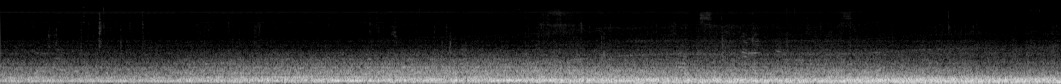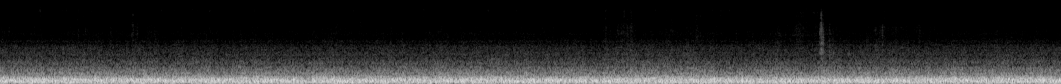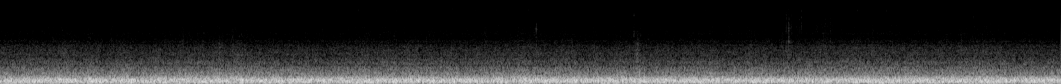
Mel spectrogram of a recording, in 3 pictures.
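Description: Airbus A321's twin turbofan engines heard inside the cabin, spooling up over the first several seconds with a faint rising whine, then running loud and steady while the aircraft sits at the start of the runway for takeoff.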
